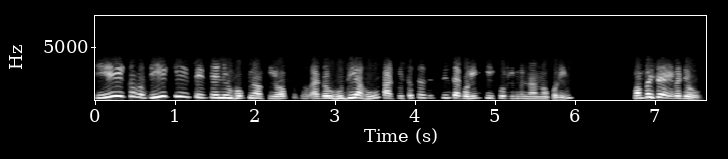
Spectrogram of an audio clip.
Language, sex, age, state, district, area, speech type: Assamese, female, 45-60, Assam, Goalpara, rural, conversation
